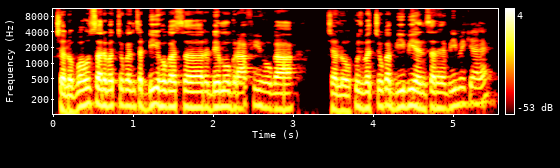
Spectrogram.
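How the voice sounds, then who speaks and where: A man's voice: a little high, steady tone, fairly quick, a little mellow. Scolding male teacher. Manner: scolding, chatty, colloquial. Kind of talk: classroom lesson. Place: classroom with students.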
